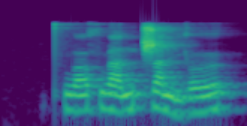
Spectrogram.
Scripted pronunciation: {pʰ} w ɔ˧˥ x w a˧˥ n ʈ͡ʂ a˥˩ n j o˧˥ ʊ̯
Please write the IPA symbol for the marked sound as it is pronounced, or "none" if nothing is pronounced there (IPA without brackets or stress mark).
pʰ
